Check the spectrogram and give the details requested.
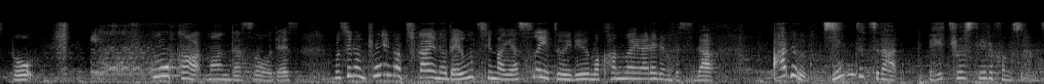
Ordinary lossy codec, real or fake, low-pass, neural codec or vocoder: none; fake; 7.2 kHz; codec, 16 kHz, 1.1 kbps, Voila-Tokenizer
